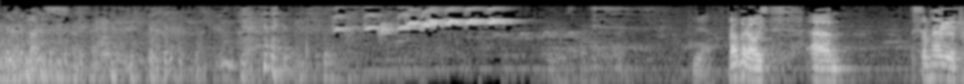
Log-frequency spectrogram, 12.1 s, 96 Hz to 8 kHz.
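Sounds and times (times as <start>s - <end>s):
laughter: 0.0s - 4.6s
speech: 0.1s - 2.0s, 9.1s - 10.6s, 11.4s - 12.0s
cuckoo calling: 4.2s - 7.0s.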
